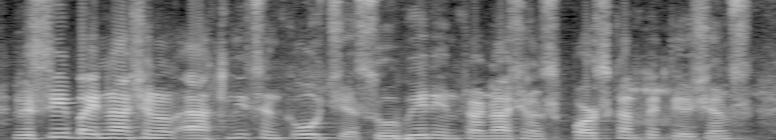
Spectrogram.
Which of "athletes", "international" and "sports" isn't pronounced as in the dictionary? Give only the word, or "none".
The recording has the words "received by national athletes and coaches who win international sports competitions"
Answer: athletes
